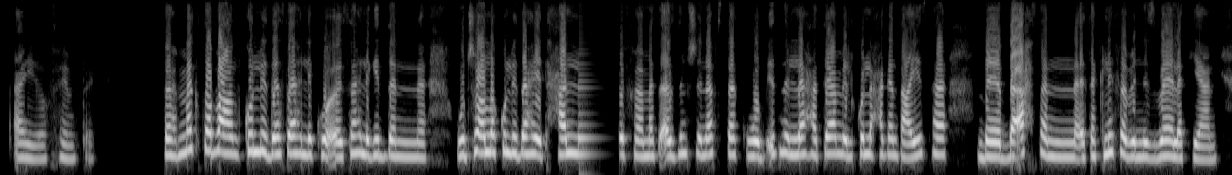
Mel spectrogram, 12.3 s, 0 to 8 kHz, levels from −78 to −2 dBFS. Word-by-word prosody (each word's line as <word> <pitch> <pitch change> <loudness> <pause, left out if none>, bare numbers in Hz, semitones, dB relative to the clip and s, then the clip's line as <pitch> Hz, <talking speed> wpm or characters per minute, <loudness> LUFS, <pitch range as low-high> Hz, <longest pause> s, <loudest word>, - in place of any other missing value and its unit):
أيوه، 190 -2 -5
فهمتك. 195 -1 -12 0.7
فاهماك 255 +7 0
طبعًا، 285 -4 +3
كُل 285 +2 +2
ده 255 +1 +3
سهل 260 -2 +1
ك 240 -2 +1
سهل 255 +1 0
جدًا 220 -3 -2 0.3
وإن 235 0 0
شاء 280 +1 +3
الله 280 +1 +4
كُل 275 -2 0
ده 260 0 +3
هيتحل، 250 +1 +1 0.3
فما 225 -1 0
تأزِّمش 255 +4 -1
نَفسك 245 0 -1
وبإذن 225 +5 0
الله 250 0 +2
هتعمل 245 0 0
كُل 255 +2 0
حاجة 250 0 -4
أنت 235 -2 -4
عايزها 245 +4 0 0.3
ب 210 -2 +2
بأحسن 220 -2 +2 0.2
تكلفة 255 +4 0
بالنسبة 215 0 +1
لك 205 -1 -1
يعني. 185 -1 -3
240 Hz, 155 wpm, -23 LUFS, 220-260 Hz, 0.7 s, الله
